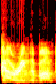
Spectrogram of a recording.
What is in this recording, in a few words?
guarding loose bomb, radio; GSG9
